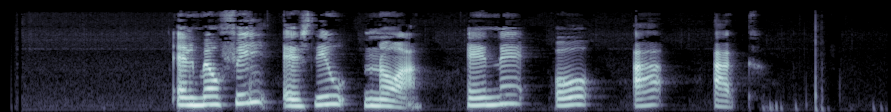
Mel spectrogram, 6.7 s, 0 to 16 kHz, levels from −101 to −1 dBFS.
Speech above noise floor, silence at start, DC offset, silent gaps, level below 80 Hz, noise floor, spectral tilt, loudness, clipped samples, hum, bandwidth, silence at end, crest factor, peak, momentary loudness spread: 50 dB; 1.3 s; under 0.1%; none; -74 dBFS; -69 dBFS; -4 dB/octave; -20 LUFS; under 0.1%; none; 11 kHz; 1.2 s; 20 dB; -2 dBFS; 10 LU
